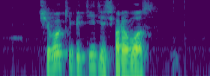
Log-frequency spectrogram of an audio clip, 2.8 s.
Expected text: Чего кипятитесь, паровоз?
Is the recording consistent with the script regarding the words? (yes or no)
yes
